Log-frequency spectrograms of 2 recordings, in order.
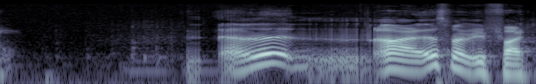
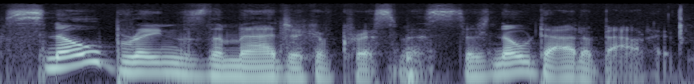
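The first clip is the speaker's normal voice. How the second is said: mock sincere; 5 semitones lower, 5 dB quieter than usual. Mock-sincere quoting lyric.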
